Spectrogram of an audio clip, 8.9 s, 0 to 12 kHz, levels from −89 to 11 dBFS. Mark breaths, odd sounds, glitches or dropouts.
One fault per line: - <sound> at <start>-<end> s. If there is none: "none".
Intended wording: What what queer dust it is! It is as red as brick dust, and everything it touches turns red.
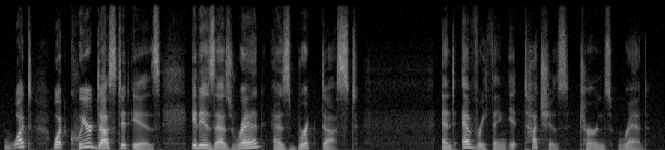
none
